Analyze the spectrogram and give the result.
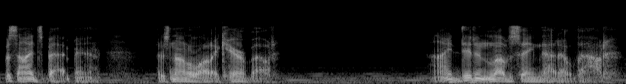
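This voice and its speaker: A man acting an earnest, brooding vigilante in a video game audio log, speaking in a measured, reflective, confiding way with a gravelly, very deep voice. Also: full character voice. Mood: weary, introspective. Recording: dull game audio with music behind.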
